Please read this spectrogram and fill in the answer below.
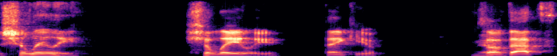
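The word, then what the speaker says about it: shillelagh: is and I'm going to screw up the pronunciation of this because I don't know what it what it actually is but Chile uh close it's sheleighly shilleli thank you so that's that's what this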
